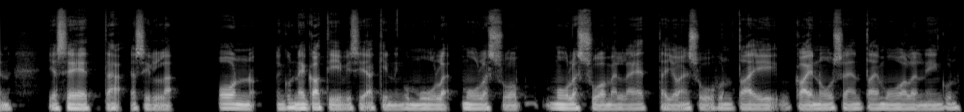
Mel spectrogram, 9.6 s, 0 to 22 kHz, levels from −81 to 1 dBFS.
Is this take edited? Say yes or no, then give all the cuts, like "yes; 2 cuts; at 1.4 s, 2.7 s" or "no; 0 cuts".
yes; 1 cut; at 1.3 s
